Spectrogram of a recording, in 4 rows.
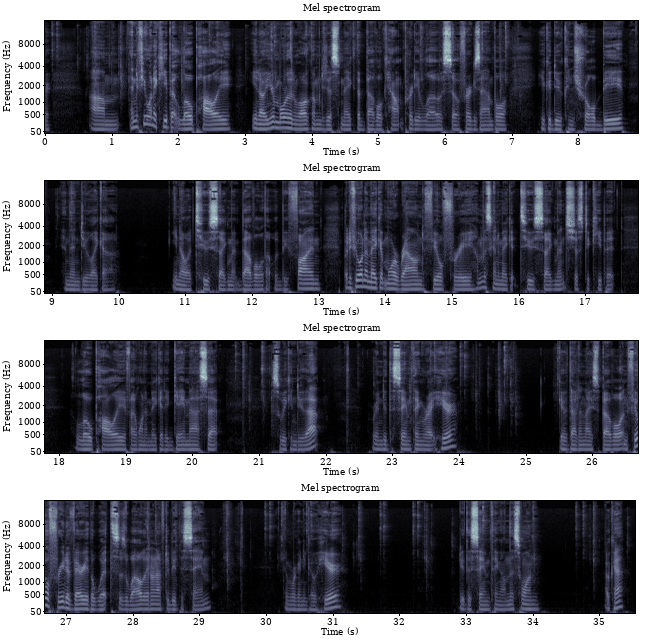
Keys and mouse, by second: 0.1 click, 0.4 middle click, 0.7 shift+middle drag, 1.1 Tab, 2.5 click, 2.9 middle click, 3.4 alt+a, 3.8 click, 4.9-5.4 middle drag, 5.6 shift+middle drag, 6.0 middle click, 6.8 ctrl+b, 21.0 Tab, 21.3 middle drag, 22.4 middle drag, 23.0 Tab, 23.9 shift+click, 24.2 middle click, 24.6 ctrl+b, 28.6-29.0 middle drag, 30.8 middle drag, 31.6 shift+drag, 32.2 shift+click, 32.4 middle click, 33.2 ctrl+b, 35.0-35.3 middle drag.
